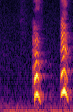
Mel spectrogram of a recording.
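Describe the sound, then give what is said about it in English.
A lively little dog named Bobby barks twice, two short, bright yaps spaced about half a second apart, standing out clearly over a faint low hum. “Jock would say, and Bobby would bark.”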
